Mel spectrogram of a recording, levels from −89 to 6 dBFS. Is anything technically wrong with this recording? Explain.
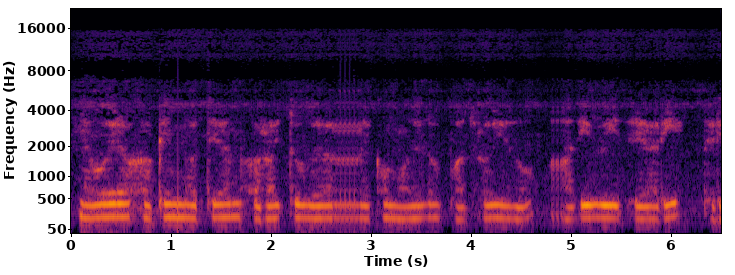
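Yes. The speech has a repeated buffer fault three times: at 1.07 s (one extra play), 2.69 to 2.88 s (four extra plays), and 4.83 to 4.92 s (two extra plays). Audio arrived late, so the last block, about 46 ms, which fits a 2048-sample buffer, played again. Each is heard as a short stutter with hard joins.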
